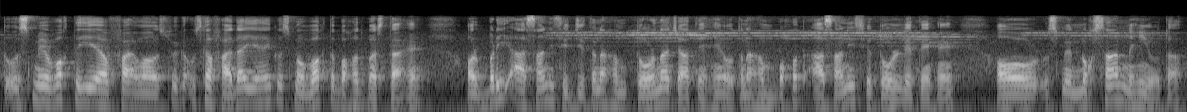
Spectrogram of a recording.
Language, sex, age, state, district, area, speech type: Urdu, male, 30-45, Uttar Pradesh, Mau, urban, spontaneous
